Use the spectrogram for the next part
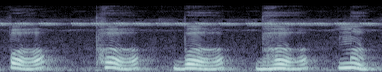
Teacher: हर बार जब हम इनका उच्चारण करेंगे तो हमारे होंठ जो हैं वो आपस में टच हो रहे हैं दोनों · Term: प वर्ग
